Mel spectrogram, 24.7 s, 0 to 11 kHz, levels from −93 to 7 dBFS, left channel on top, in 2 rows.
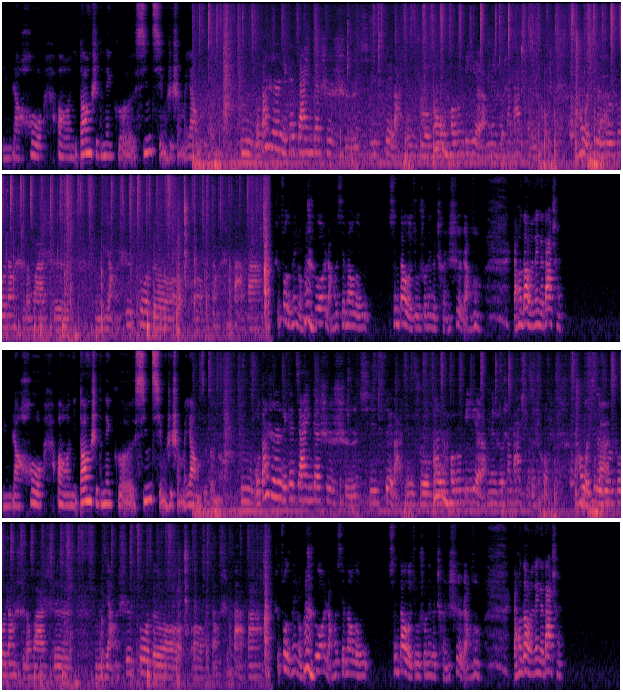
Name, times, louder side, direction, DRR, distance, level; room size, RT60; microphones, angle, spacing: voice 1, 0.0-4.4 8.6-9.1 11.5-12.2 18.4-18.6, right 5 dB, 70° right, 0.5 m, -36 dB
sound 1, 3.8-17.7, left 5 dB, 45° left, 0.3 m, -40 dB
voice 2, 4.8-17.6 18.0-19.6 20.1-23.5, right 2 dB, 15° right, 1.7 m, -39 dB
3.8 x 2.3 x 2.6 m
head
